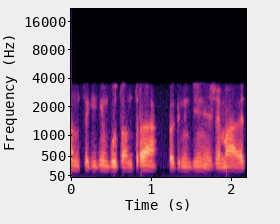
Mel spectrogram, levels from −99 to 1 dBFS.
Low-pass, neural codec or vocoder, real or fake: 3.6 kHz; none; real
